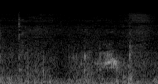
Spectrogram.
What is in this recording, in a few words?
Whisper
